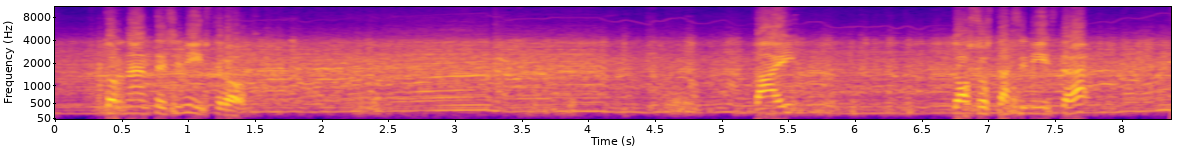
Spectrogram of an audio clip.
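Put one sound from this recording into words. A rally car engine roars and revs hard, heard from inside the cabin.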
